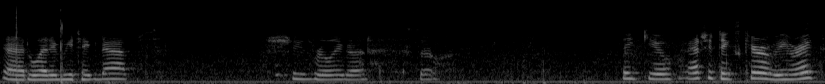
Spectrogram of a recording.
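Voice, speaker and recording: A young woman with a slightly high voice chats into her phone at home, sounding blocked-up and a little muffled, as if she cannot move her lips freely. She rambles on in an easy video-diary way, full of "um" and "like". A faint hiss sits under the voice. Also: flat delivery, slow pace, long pauses. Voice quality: stiff-lipped, slightly muffled speech. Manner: chatty, rambling, many fillers. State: congested, stuffy-nosed after nose surgery. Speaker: beauty vlogger. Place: living room at home. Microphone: phone camera at arm's length.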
